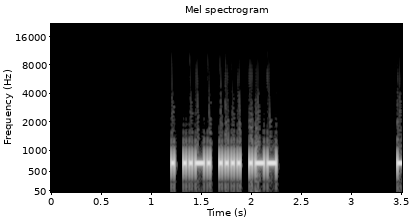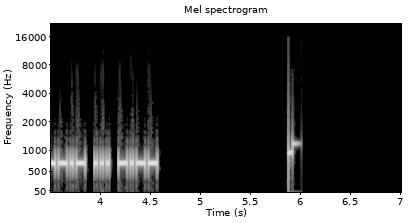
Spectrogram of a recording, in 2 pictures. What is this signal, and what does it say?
Morse code, heard as a keyed tone, about 40 wpm, 700 Hz. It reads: EFHW QSY
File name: IQE Course 3 - Lesson 89 - YAGI - Two Elements - 40wpm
